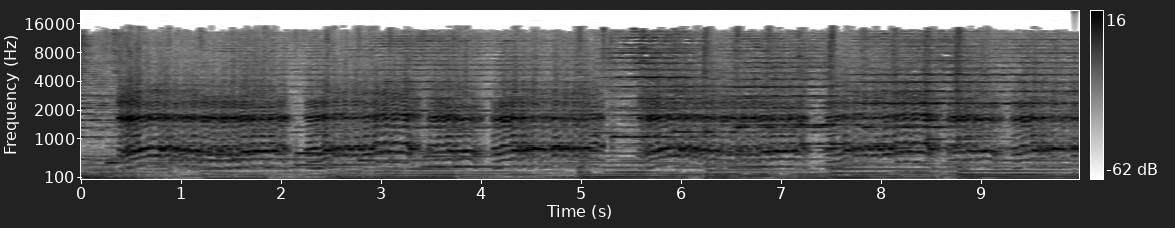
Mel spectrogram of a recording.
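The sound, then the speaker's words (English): A goat bleats loudly and almost without pause, a long series of harsh, wavering cries, with brief breaks between calls and no one talking. “Today's show will now be entirely dedicated to Australia's favourite goat, Gary.”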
